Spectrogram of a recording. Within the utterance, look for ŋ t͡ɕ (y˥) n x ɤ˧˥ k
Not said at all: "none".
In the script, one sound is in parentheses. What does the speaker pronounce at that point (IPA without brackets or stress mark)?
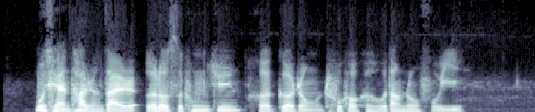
y˥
